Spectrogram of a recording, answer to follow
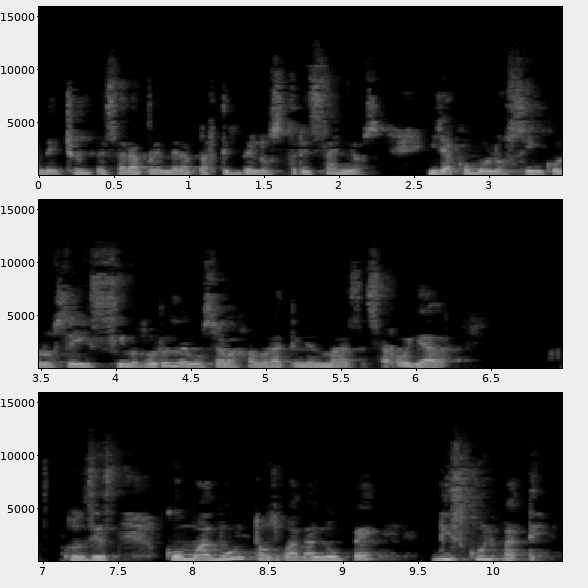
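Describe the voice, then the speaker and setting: A woman in her thirties, a psychologist and mother, answering parents' questions in a conversational way, often restarting her sentences. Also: mid-range voice. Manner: conversational, warm advice with frequent restarts. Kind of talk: live Q&A with parents.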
